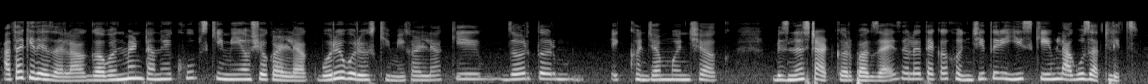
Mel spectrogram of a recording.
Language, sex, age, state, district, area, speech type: Goan Konkani, female, 30-45, Goa, Salcete, urban, spontaneous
